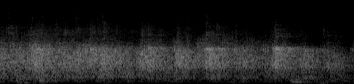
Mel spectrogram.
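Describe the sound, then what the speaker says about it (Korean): A church congregation applauds to welcome a missionary at a Friday service, a soft, even wash of clapping that swells and fades a little, heard from some distance. "우리 박수로 환영하도록 하겠습니다."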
